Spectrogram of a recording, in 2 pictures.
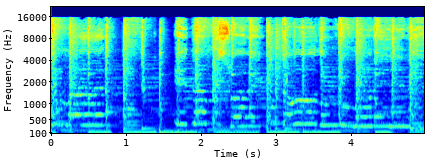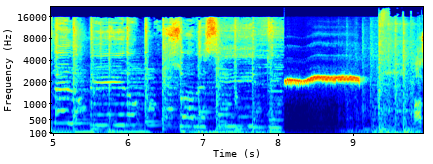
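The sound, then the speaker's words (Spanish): Busy upbeat music plays, then cuts out for a referee's final whistle: one long, shrill, steady blast lasting over a second, loud and clear over a low rumble. “sonado el pitazo final de este podcast.”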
